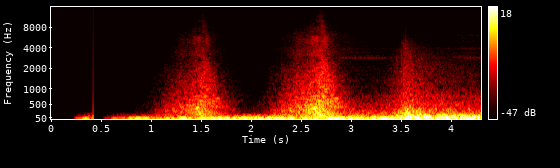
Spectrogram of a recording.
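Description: Logo-animation sound effects: three whooshes about a second apart over a deep rumble that builds in, after a short click just as the sound begins.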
